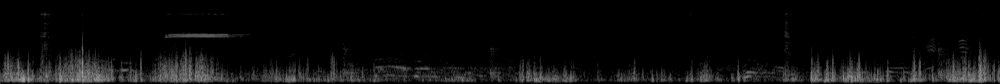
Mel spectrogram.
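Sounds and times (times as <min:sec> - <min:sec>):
referee's whistle blast: 0:01.6 - 0:02.7.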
